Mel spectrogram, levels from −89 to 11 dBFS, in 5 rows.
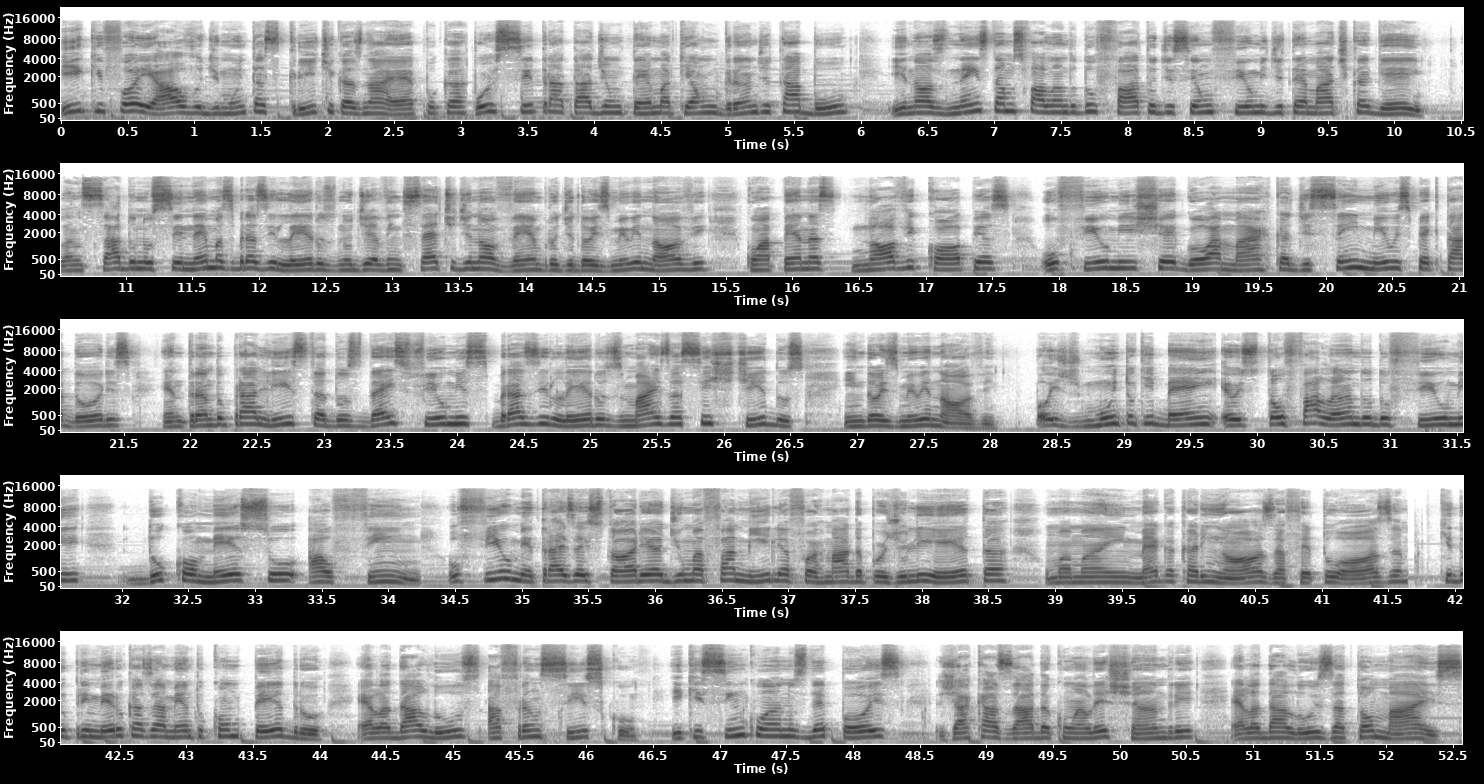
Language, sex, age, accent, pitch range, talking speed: Portuguese, male, 20-39, Brazilian, 160-195 Hz, 140 wpm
